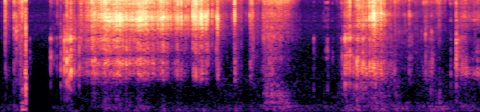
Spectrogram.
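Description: A small metal blade cuts small cubes off a green bar of dry solid soap held in the hand, giving bright, dry crunches and scraping. The sound comes in quick, irregular bursts with short pauses between them.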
